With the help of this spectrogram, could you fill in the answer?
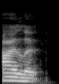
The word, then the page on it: eyelet: American English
